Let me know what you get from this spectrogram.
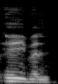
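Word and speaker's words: able: আমরা বলবো না এবেল, আমরা বলবো এইবেল।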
